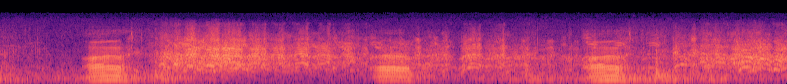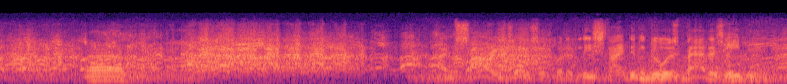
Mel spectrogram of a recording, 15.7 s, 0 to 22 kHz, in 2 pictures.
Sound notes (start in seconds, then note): 2.0 laughter; 9.8 laughing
